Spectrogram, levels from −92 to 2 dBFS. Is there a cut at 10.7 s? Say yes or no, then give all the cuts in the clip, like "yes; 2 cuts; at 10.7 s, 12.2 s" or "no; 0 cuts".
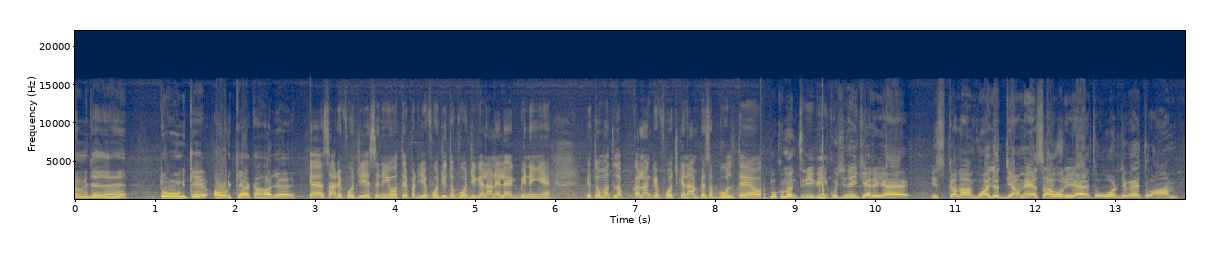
no; 2 cuts; at 3.0 s, 8.6 s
